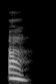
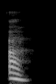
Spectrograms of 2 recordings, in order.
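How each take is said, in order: Both takes have the same delivery.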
